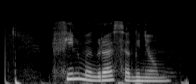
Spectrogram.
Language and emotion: Russian, neutral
